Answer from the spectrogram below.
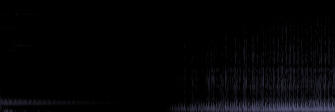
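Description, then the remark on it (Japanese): A soft tone fades into a moment of silence, then a motorcycle engine that has just been repaired at a bicycle shop fires up and keeps running with a steady, rumbling throb that grows slightly louder. “これで完璧だバイクのエンジンまで直してまう自転車屋なんてすごいびょん”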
